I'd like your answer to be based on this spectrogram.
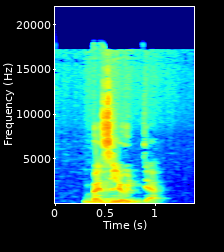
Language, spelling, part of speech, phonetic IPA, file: Ukrainian, безлюддя, noun, [bezʲˈlʲudʲːɐ], LL-Q8798 (ukr)-безлюддя.wav
- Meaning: absence of people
